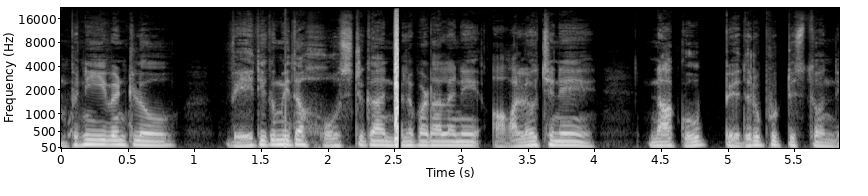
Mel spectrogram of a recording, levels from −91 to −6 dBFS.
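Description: At 2.49 to 2.55 s comes a wireless microphone squelch dropout. The radio signal fades, hiss rises briefly, then the receiver mutes the speech for about 31 ms.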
